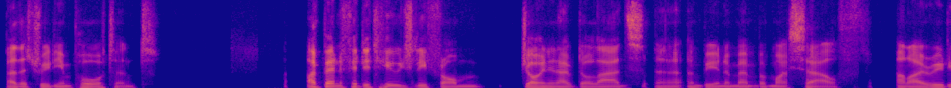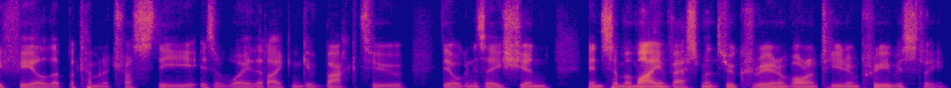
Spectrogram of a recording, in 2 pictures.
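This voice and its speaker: A man's voice: sits low, fairly even intonation, a little fast, no room sound. South Welsh man giving a speech. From South Wales. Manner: earnest, with frequent "uh" fillers. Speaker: trustee candidate. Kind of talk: live speech at a meeting.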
